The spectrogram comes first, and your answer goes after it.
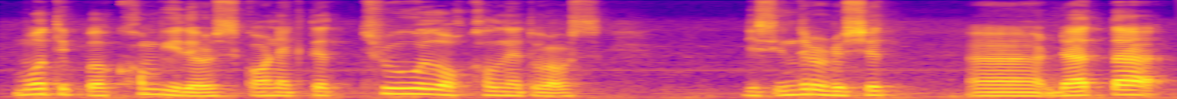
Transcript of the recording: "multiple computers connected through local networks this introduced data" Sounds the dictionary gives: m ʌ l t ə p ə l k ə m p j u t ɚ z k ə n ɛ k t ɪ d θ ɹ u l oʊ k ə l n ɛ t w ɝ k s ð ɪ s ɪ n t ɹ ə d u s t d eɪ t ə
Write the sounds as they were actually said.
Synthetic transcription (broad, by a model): m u l t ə p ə l k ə m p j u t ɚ s k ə n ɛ k t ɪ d t ɹ u l oʊ k ə l n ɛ t w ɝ k s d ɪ s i n t ɹ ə d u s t d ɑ t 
